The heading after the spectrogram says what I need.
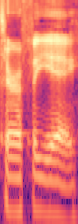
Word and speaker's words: Terrifier: I believe it's pronounced Terrifier.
